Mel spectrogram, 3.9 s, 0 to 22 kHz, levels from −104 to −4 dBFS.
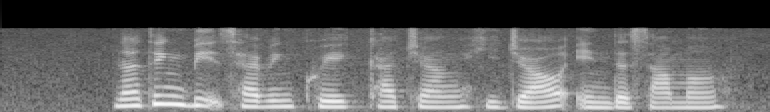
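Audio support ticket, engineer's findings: Comfort noise in place of the background, 0.00–0.56 s: room noise at clip start turns to flat, featureless hiss, about 3 dB quieter, until speech begins. Likely receiver-side DTX fill, synthetic noise roughly shaped to background. Same at 3.76–3.85 s: tail after speech swapped for steady hiss, about 1 dB down. Real background sits about 33 dB under speech. Call path band-limited, nothing above 8 kHz, consistent with G.722.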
